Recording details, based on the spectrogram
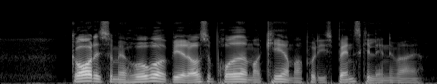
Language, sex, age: Danish, male, 27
